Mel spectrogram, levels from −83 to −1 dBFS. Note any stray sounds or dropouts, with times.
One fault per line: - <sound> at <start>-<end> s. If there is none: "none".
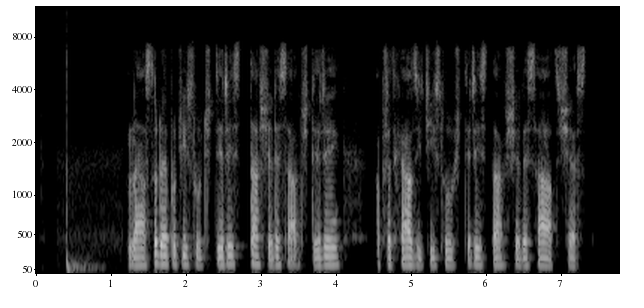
- thud at 0.4-0.9 s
